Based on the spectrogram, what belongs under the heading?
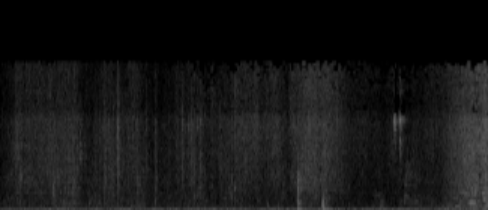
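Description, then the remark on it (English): A zipper on a compartment inside a backpack is pulled shut in short rasping bursts amid soft rustling and handling of a bag, with no one speaking. “So I'm going to put this away in the zipper compartment that I have here inside the backpack.”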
